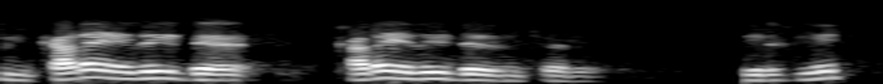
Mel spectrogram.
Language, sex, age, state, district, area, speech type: Tamil, male, 18-30, Tamil Nadu, Mayiladuthurai, urban, conversation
